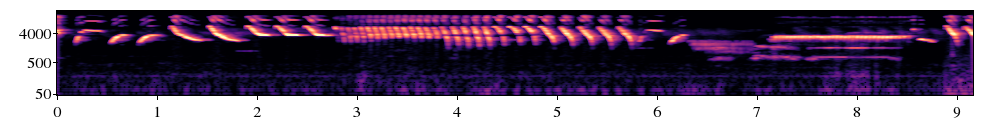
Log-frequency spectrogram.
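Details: Lure recording of a long, strong canary song for training young canaries: rapid downslurred chips, a fast buzzy trill, low rolling notes, then a sustained high whistled roll.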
